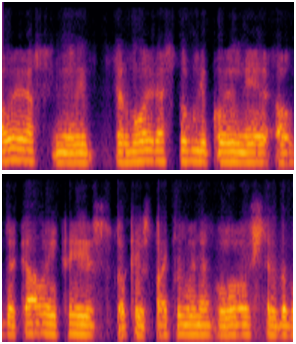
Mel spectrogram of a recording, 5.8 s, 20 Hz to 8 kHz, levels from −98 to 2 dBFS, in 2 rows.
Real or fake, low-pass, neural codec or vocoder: fake; 7.2 kHz; codec, 16 kHz, 1 kbps, FreqCodec, smaller model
